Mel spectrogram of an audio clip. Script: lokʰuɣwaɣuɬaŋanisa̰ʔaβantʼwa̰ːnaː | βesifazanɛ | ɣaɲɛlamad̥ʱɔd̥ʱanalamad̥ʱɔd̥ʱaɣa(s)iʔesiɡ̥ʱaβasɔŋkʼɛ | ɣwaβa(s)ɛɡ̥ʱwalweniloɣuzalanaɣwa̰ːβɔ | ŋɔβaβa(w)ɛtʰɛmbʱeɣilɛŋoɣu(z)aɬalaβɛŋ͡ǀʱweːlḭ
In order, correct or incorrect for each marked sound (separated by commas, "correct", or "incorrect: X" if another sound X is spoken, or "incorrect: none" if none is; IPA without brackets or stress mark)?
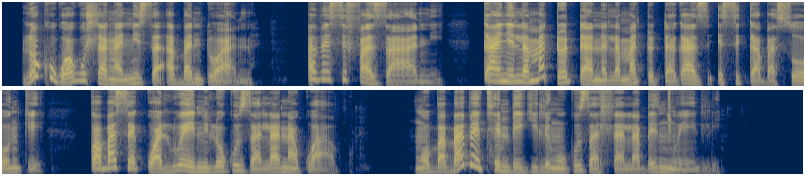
incorrect: z, correct, incorrect: β, correct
